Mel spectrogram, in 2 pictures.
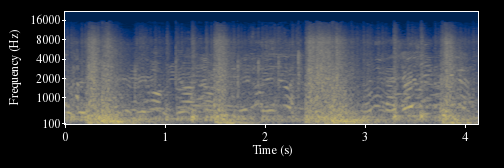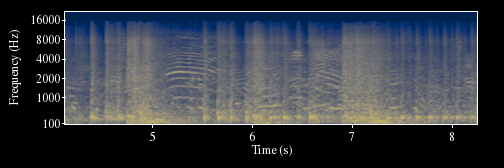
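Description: A processional band marching behind a Holy Week float, its bass drum beating slowly about every two seconds, under the chatter of a street crowd.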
